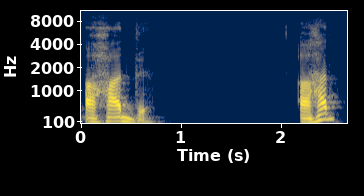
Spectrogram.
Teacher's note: جب ہم دال پڑھیں گے اور دال پر وقف کریں گے تو وقف کی صورت میں قلقلہ ہوگا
